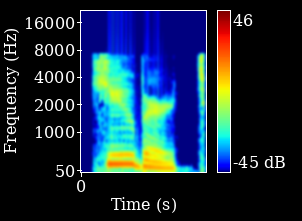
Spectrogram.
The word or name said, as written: hubert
